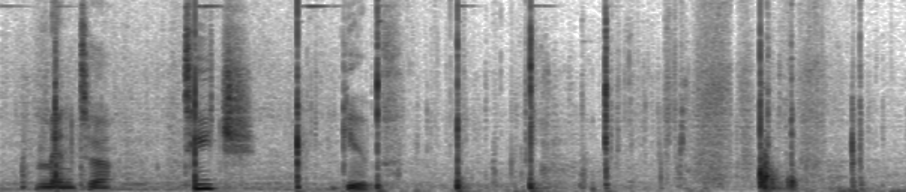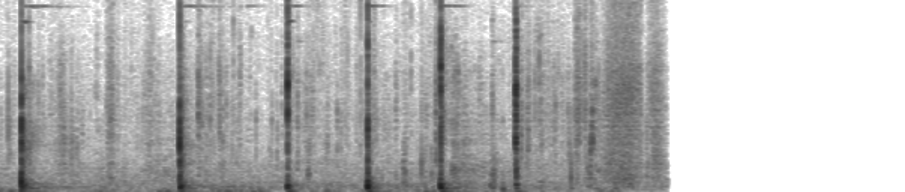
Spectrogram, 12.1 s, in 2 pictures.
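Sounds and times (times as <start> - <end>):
sharp knocks: 2.0 - 4.2, 5.0 - 6.6, 7.2 - 9.6.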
